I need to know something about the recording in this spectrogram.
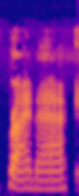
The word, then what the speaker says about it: Primack: Primack or Premack? Primack.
